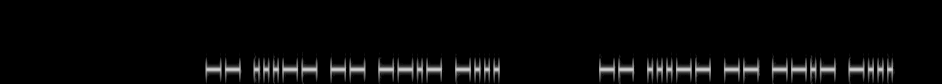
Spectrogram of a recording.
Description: Morse code, heard as a keyed tone, about 25 wpm, 700 Hz. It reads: M3MQB M3MQB
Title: DXCC-100 Call Signs - 5 Characters - Repeated 3x - 25wpm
